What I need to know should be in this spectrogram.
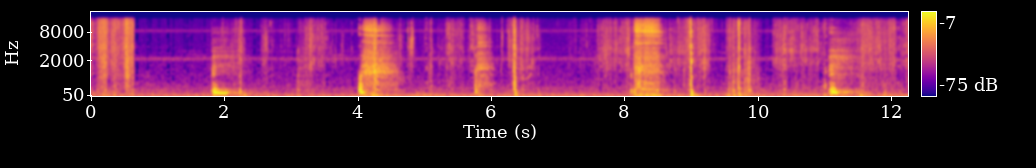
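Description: Tape rips off a cardboard box.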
